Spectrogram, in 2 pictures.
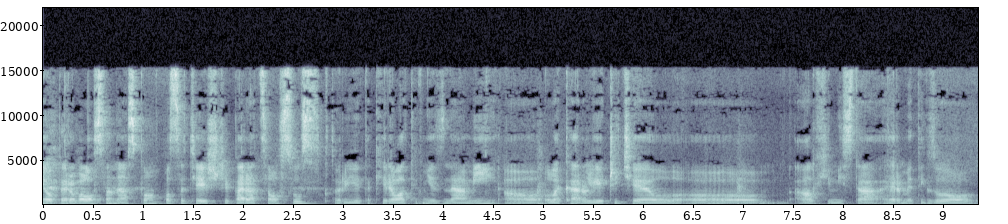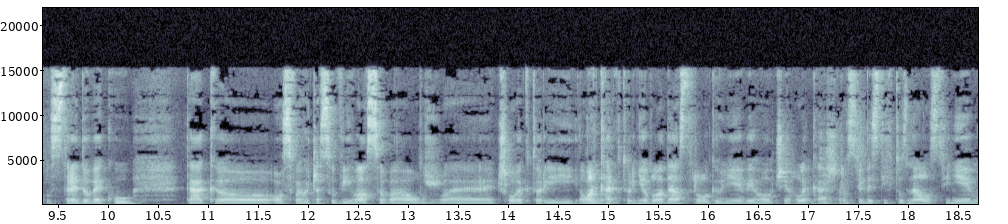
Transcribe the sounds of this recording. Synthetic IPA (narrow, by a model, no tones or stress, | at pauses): ɛɔpɛɾɔʋalɔsanaspɔnfpɔt̪st̪acɛɛʃcɛpaɾat͡sɛlsuskt̪ɔ̰ɾʔiːjɛt̪akʰiːɾɛlat̪iːʊɲɛznaːmiːlɛkaːɾlɪɛt͡ʃicɛʎ | a̰lximist̪a̰ɦɛɾmɛt̪iɡzɔst̪ɾɛd̪ɔʋɛkʰu | t̪akʔɔ̰nsʋɔjɦɔt͡ʃasuʋiɦlasɔʋalʒɛt͡ʃlɔʋɛkːt̪ɔɾiːlɛkaːɾkt̪ɔɾiːɲɛɔʋlaːd̪aast̪ɾɔlɔːɡiuɲɪɛjɛʋjɛɦɔt͡ʃɪaɦlɛkaːɾpɾɔscɛbɛst̪iːxt̪ɔznalɔsciːɲɪɛjɛm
